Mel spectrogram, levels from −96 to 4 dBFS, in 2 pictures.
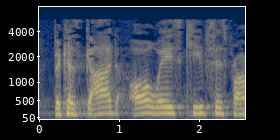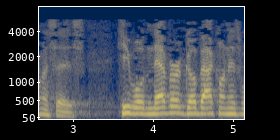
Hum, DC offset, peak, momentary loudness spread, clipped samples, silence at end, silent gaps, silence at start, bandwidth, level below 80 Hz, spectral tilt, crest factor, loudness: none; under 0.1%; -4 dBFS; 7 LU; under 0.1%; 0 s; none; 0.2 s; 5.8 kHz; -58 dBFS; -12 dB/octave; 18 dB; -22 LUFS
